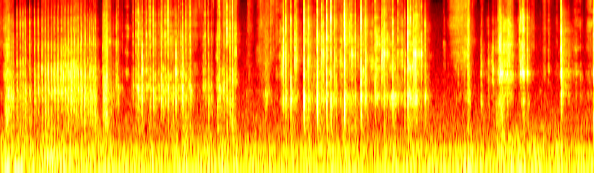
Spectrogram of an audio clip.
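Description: Long painted nails rapidly tap and scratch the solid plastic body, rubber grip and attached lens of a black Canon DSLR camera, while rings on the fingers may add faint clicks. Dense, bright scratching alternates with bursts of sharp, dry taps that stop almost instantly, with very little low end.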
